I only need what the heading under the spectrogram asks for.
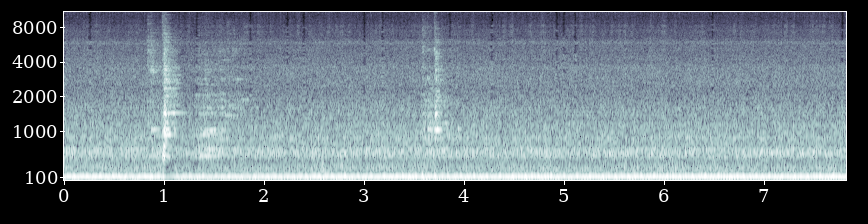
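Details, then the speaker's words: Toyota AE86 4A-GE, warm engine idling after the raccoon-damaged radiator was replaced with a new one, cooling fans switched on: smooth steady idle, low hum, even fan whoosh, a couple of stray handling knocks; normal warm idle. "So I'm gonna put that on. We'll kick on the fan, so you should be able to hear them, and then we'll put the car down and check it out."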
